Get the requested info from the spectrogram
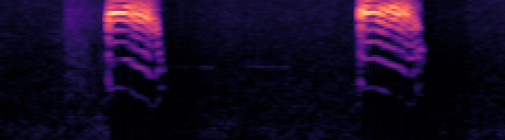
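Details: A very angry desert rain frog gives its war cry: two high, shrill squeaks, each about a quarter second long, like a squeezed dog toy.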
